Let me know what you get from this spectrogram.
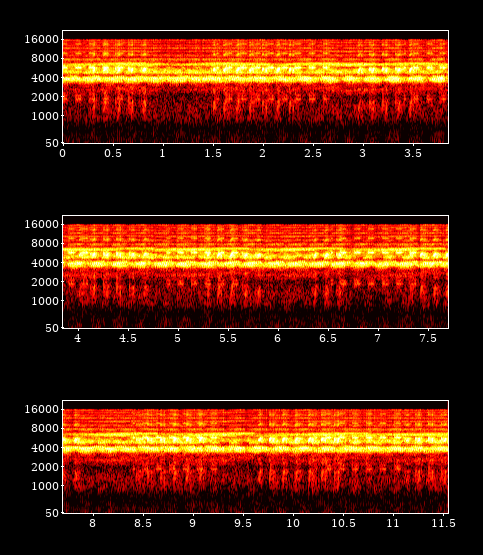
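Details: Autumn insect chorus in a Japanese garden near dawn, many singers producing shrill sustained trills at several high pitches, plus quieter rhythmic chirping bursts that swell and fade every few seconds.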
